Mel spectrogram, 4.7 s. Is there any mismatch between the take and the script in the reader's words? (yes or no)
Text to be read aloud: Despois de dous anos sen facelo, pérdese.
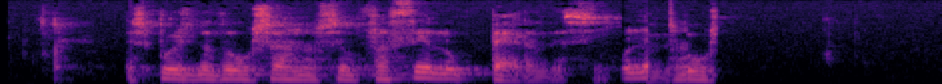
yes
